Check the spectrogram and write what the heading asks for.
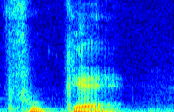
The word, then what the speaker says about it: Fouquet: As a surname, this is usually said as Fouquet.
